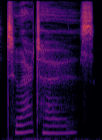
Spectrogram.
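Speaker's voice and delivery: ordinary delivery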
